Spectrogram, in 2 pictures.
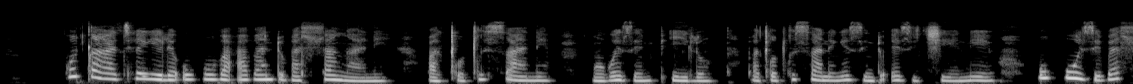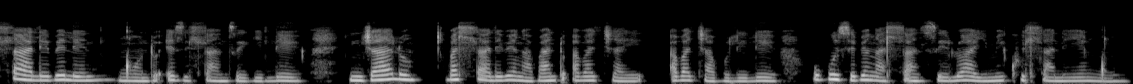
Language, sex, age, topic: North Ndebele, male, 25-35, health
